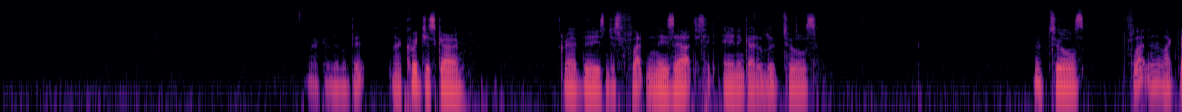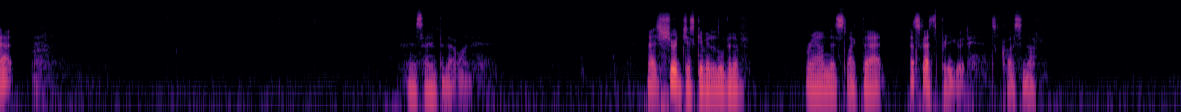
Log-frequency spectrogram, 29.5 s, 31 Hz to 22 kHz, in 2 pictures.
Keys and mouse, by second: 1.9 middle click, 3.6 click, 5.7 3, 8.6 n, 10.5 click, 13.4 click, 14.1 middle click, 15.3 middle click, 18.6 middle click, 21.2 click, 21.6 middle click, 22.7 shift+middle click, 24.6 Tab, 25.5-26.2 middle drag, 27.5-29.5 middle drag.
